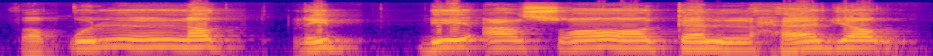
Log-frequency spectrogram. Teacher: Namanya idgham mithlain atau idgham harfi mithlain. Ini disebut namanya memasukkan ba yang pertama kepada ba yang kedua. Jadi hilanglah memantulnya, sifat memantulnya.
